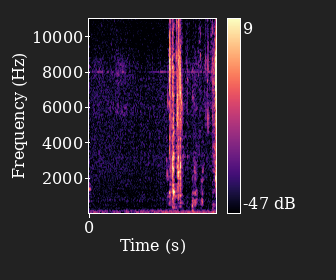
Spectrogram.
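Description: Water is poured or sipped: a couple of brief, splashy liquid bursts near the end, following a quiet stretch with only a low background hum.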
